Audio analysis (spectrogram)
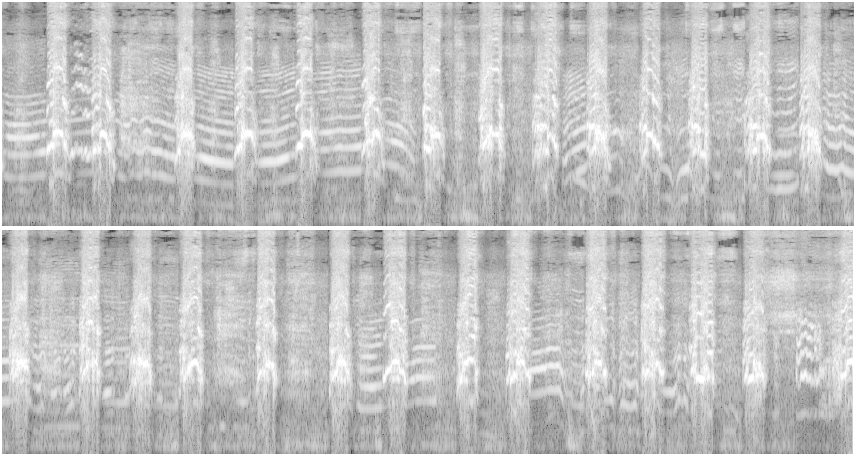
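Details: A female Yorkshire Terrier inside a car barks angrily at the moving windshield wipers in rapid, high-pitched bursts, several yaps each second.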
